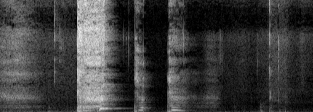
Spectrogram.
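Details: One harsh, forceful cough followed by two shorter coughs and breaths, part of an extremely intense, persistent coughing fit with heavy breathing lasting about ten minutes.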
